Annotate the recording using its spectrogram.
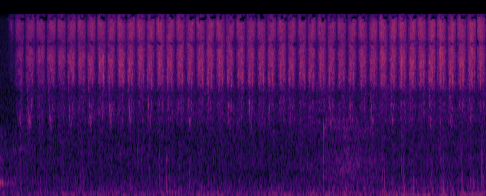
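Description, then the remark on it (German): Brisk, steady rubbing of palms together in front of the heart during a guided exercise, a continuous dry swishing hiss pulsing back and forth in a quick even rhythm of about eight strokes per second, with no talking. “vor dem Herzen zusammen und reibt die Handflächen aneinander.”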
